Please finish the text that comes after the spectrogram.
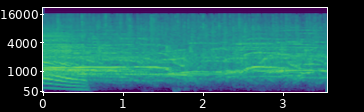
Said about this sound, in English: Could you please put those hands together and welcome to the stage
